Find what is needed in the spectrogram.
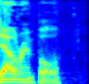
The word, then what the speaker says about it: Dalrymple: I think it was Jim Dalrymple. Am I saying that right? – Mm-hmm.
